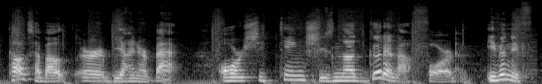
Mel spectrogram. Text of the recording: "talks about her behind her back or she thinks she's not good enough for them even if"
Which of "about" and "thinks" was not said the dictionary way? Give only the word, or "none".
none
